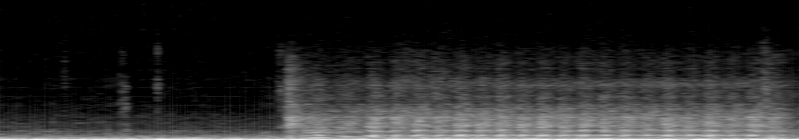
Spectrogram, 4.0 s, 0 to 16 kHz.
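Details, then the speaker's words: 2000 VW Beetle, intermittent stalling, code P0322: starter cranks at steady rhythm but never fires; no RPM signal on VAG-COM or scope, failed crankshaft position sensor (G28). "no RPM signal uh via vagcom and no signal via the uh scope so we're looking at a bad sensor"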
